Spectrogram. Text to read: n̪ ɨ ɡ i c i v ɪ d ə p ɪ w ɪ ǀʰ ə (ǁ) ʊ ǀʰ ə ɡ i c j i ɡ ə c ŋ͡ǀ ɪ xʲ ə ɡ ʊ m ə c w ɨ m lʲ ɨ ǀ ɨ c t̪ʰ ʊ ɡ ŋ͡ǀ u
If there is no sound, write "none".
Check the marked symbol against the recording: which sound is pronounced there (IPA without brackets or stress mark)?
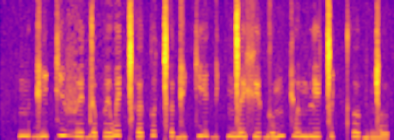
k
